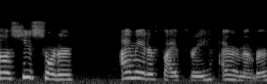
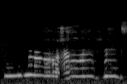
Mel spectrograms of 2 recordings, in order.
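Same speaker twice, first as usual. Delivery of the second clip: cooing to an elephant; 9 semitones higher than usual. Acted. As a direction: greet the animal adoringly. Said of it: "she's going to talk to the elephant".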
